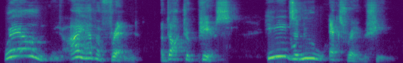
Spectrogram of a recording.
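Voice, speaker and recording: A man acting a kindly, merry old Santa Claus in a 1940s-style radio play, with gentle, courtly manners. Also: high-pitched, huge pitch swings, takes it slowly, full character voice.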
